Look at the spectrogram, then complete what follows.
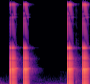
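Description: Glasses clink together in a toast: four bright, ringing taps in two quick pairs separated by a short pause, with no voices.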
